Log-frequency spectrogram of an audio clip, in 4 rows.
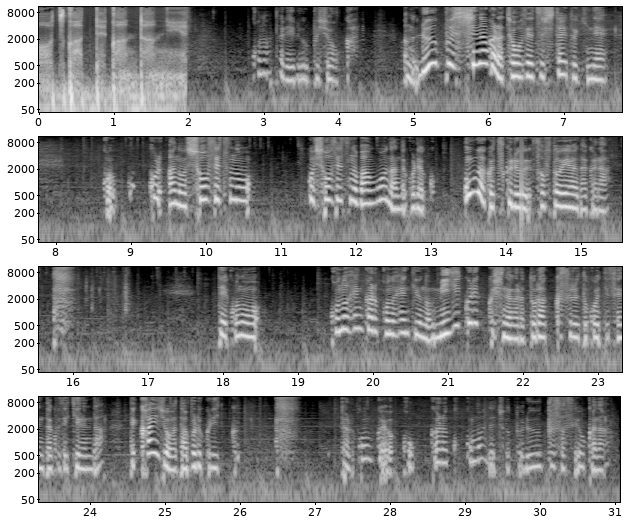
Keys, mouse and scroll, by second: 1.7 space, 2.3-3.9 right drag, 8.3 click, 8.9 click, 9.0 click, 9.7 right click, 10.5 click, 10.7 click, 15.5 click, 16.2 click, 17.3 click, 19.7-22.2 right drag, 25.0 click, 25.2 click, 27.6-30.6 right drag.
